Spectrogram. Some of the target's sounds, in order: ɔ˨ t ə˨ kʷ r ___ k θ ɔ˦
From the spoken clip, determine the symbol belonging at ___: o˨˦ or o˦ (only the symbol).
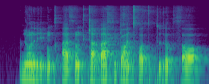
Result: o˦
